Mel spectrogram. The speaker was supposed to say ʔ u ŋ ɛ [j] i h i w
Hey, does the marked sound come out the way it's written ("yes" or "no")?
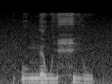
no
